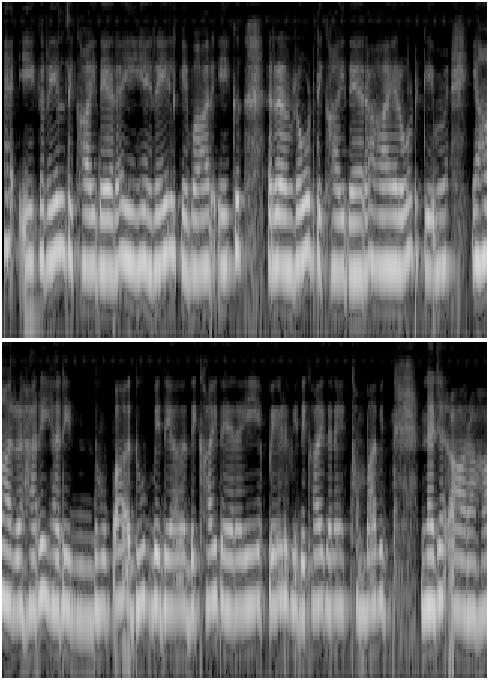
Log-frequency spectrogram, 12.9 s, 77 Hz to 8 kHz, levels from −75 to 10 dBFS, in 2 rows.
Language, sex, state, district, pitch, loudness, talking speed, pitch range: Hindi, female, Bihar, Jahanabad, 210 Hz, -15 LUFS, 180 wpm, 200-225 Hz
